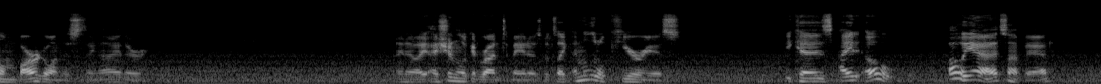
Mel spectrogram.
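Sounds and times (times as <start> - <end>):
car cabin hum and hiss: 0.0 - 11.0.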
